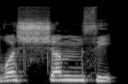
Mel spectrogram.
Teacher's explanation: لام کی آواز نہ آئے گی، نہ پڑھا جائے گا · جیسے والشمسی، یہ دیکھیے الف اور لام، اگر آگے تشدید آ گئی تو واو کو شین میں ملائیں گے، نہ الف پڑھا جائے گا اور نہ لام پڑھا جائے گا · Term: حروف شمسی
